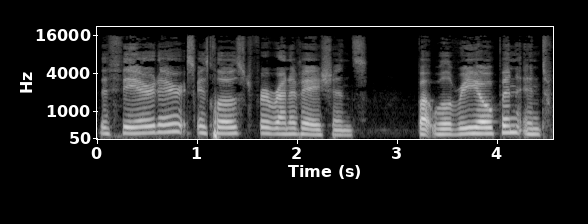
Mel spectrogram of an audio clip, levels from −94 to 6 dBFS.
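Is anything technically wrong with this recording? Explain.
Yes. Between 0.9 and 1.1 s the speech has chunks out of order: two 100 ms blocks play swapped, with one arriving a chunk late and landing after the block that should follow it. Nothing is missing and nothing repeats, which separates it from a dropout or a stutter. Instead the syllables come out briefly scrambled across three abrupt joins where the waveform fails to line up.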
